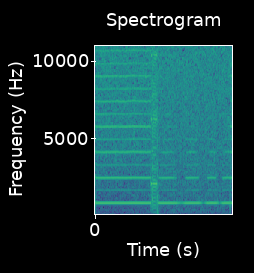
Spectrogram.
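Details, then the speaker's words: 40-year-old ZX Spectrum game cassette being loaded: steady high loading tone with short dropouts and a stray squeak, signal falters; tape judged bad and fails to load, worn or damaged tape suspected. "No, that tape is stuffed. That's not a good tape. So that one's also bust."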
